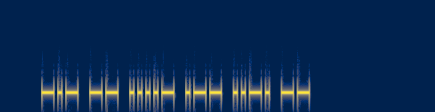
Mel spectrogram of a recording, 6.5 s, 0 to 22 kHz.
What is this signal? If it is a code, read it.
Morse code, heard as a keyed tone, about 20 wpm, 700 Hz. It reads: KM4WFM
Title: USA Call Signs - 6 Characters - Repeated 3x - 20wpm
